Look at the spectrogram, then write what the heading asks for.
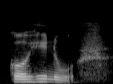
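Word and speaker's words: Koh-i-Noor: Kohinoor.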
